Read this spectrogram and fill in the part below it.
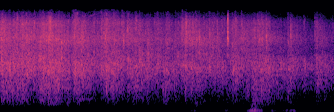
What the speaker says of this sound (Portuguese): dá uma grande salva de palmas para Jesus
